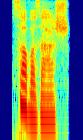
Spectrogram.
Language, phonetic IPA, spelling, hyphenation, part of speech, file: Hungarian, [ˈsɒvɒzaːʃ], szavazás, sza‧va‧zás, noun, Hu-szavazás.ogg
- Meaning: vote (formalised choice)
